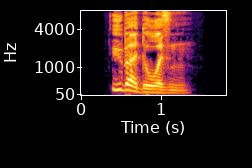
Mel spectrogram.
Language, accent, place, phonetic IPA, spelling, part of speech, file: German, Germany, Berlin, [ˈyːbɐˌdoːzn̩], Überdosen, noun, De-Überdosen.ogg
- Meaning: plural of Überdosis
